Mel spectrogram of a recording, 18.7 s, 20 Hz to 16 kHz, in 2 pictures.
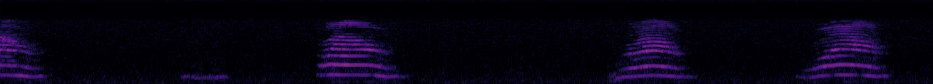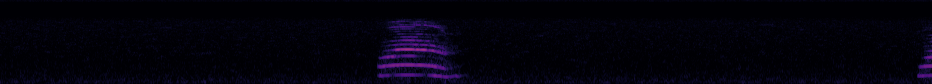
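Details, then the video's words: Nicki, an 18-year-old tomcat, talks to his owner indoors in spring 2020: five clear harmonic meows, three long drawn ones spaced about three seconds apart, plus a short soft chirp near the start, in a quiet room. "Kater Nicki erzählt - miaut"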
